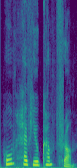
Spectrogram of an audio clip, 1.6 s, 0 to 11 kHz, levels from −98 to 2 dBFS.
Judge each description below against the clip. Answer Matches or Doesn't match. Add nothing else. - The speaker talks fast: Doesn't match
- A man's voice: Doesn't match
